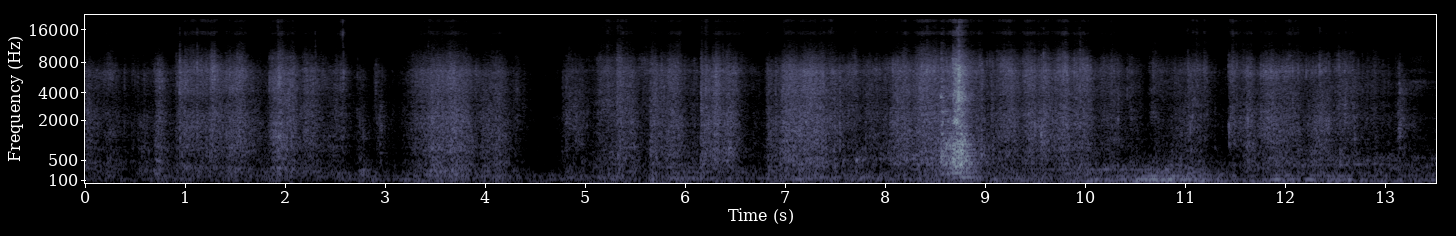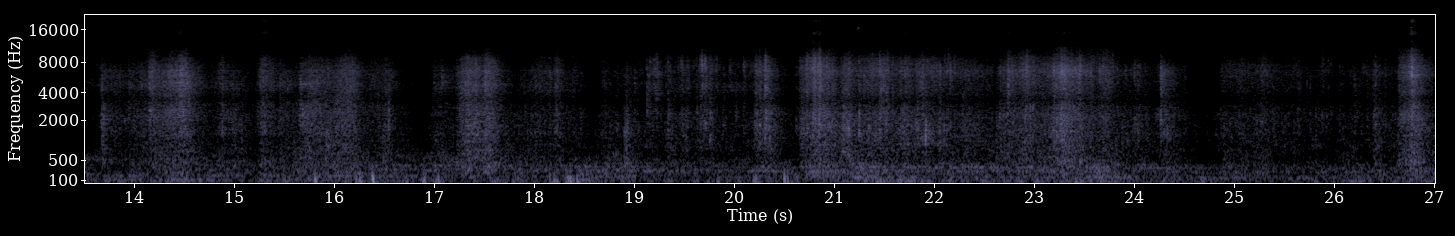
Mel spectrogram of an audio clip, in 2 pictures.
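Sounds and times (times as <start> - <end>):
tiles scraping and shuffling: 3.3 - 16.1.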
